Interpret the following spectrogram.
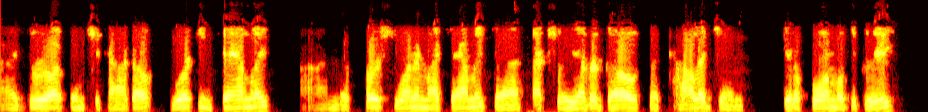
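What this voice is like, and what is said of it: Chicago accent. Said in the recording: “my accent is a Chicago accent”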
